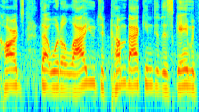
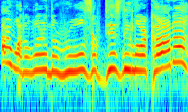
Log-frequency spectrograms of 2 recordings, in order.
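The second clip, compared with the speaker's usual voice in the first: put-on tiny, very high-pitched small-child voice; 12 semitones higher than usual. Speaker acting out Arthur's words to a co-host, impression of Arthur. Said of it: "That was me doing an impression of Arthur".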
